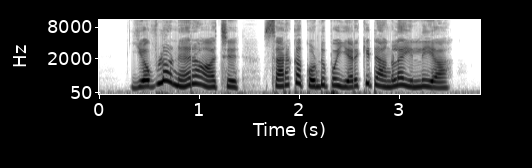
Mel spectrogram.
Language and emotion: Tamil, fearful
